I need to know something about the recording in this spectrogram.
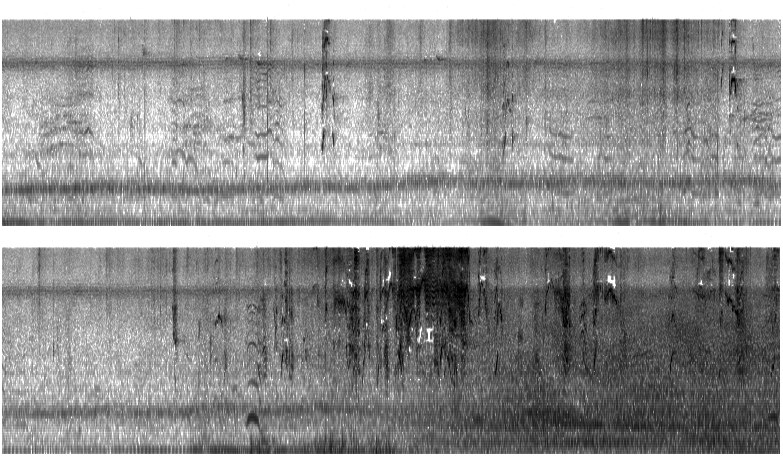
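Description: Quiet outdoor ambience with a few short high chirps, then from about twenty seconds in a motor vehicle approaching along the road, growing steadily louder to the end.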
